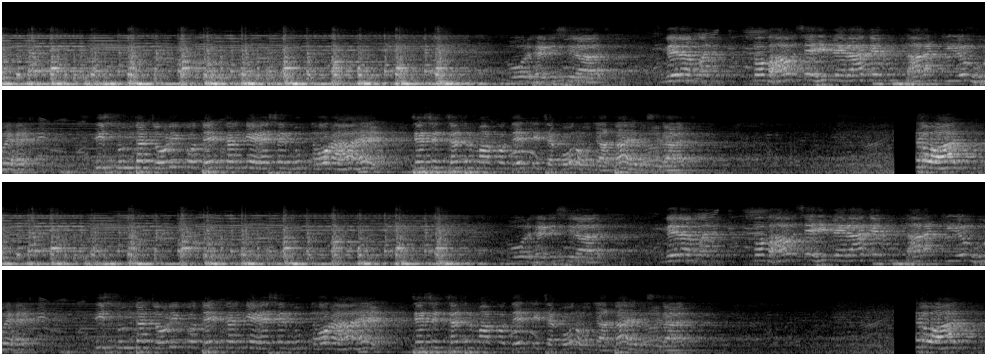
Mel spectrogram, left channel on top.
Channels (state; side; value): quieter; right; 4.4 dB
